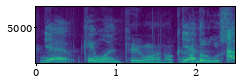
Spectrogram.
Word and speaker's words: KWN: Yeah, K1.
